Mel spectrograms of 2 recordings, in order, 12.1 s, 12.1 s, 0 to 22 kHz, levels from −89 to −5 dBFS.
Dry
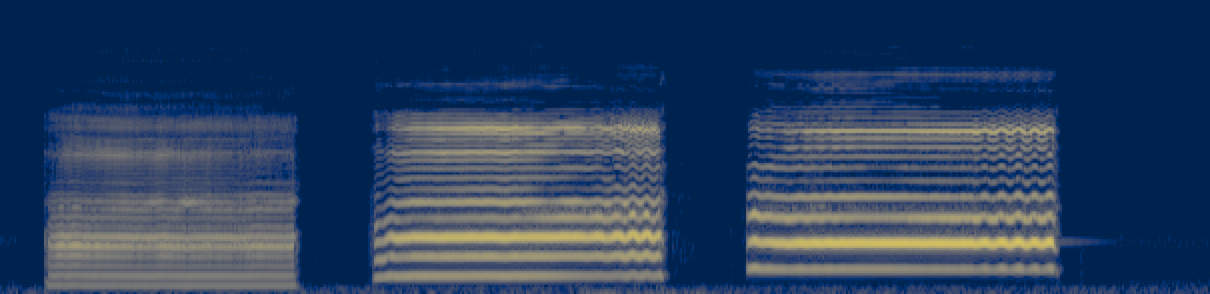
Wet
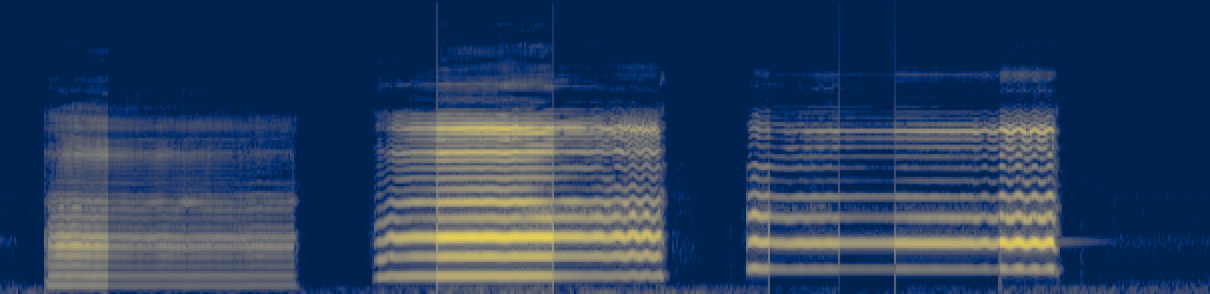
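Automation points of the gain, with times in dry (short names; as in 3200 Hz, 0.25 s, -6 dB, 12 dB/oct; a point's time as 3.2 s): +5 dB
from 1.08 s -6.5 dB
from 3.78 s +2 dB
from 4.37 s +10.5 dB
from 5.53 s +2 dB
from 7.69 s -8 dB
from 8.39 s -15 dB
from 8.95 s -7 dB
from 10 s +4 dB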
